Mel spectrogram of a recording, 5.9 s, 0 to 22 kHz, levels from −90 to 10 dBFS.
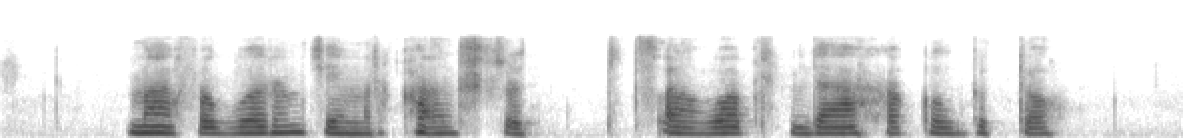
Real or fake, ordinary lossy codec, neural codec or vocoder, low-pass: fake; Opus, 32 kbps; codec, 24 kHz, 3 kbps, HILCodec; 7.2 kHz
